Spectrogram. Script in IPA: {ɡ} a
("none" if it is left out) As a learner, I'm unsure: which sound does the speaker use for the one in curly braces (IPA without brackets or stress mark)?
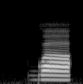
ɡʷ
